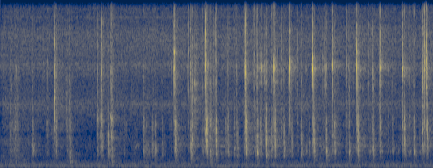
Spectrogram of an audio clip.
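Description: Fingertips slowly type on an RGB-backlit Motospeed mechanical keyboard with blue switches and plastic keycaps. About twenty short, sharp, irregular clicks are heard, each with a bright, high click and almost no ring over a faint low hum.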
